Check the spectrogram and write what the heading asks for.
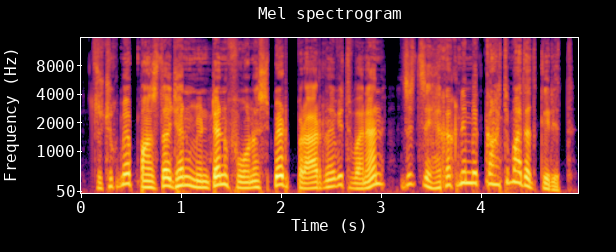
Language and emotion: Kashmiri, angry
